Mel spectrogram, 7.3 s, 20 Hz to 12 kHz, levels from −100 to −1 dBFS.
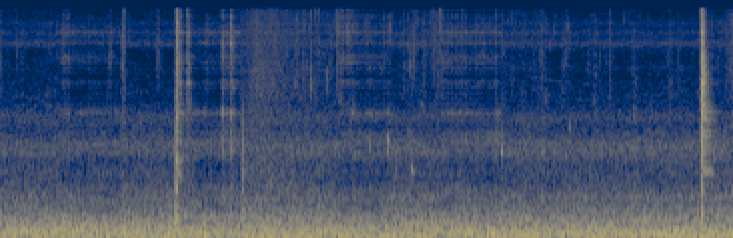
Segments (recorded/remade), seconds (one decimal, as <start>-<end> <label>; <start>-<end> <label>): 0.0-0.6 recorded; 0.6-1.2 remade; 1.2-1.8 recorded; 1.8-2.4 remade; 2.4-3.4 recorded; 3.4-3.9 remade; 3.9-4.4 recorded; 4.4-5.0 remade; 5.0-7.3 recorded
